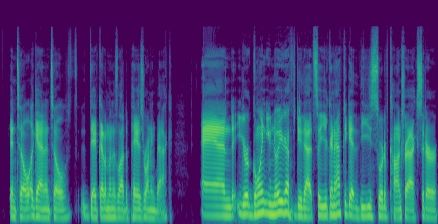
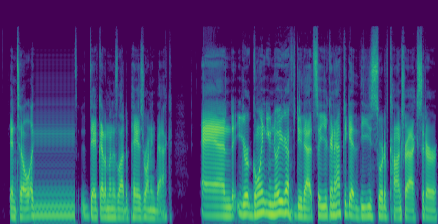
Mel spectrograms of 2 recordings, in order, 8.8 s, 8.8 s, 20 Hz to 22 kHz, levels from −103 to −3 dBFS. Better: first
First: none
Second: audio freezing; at 0.5 s for 1 s

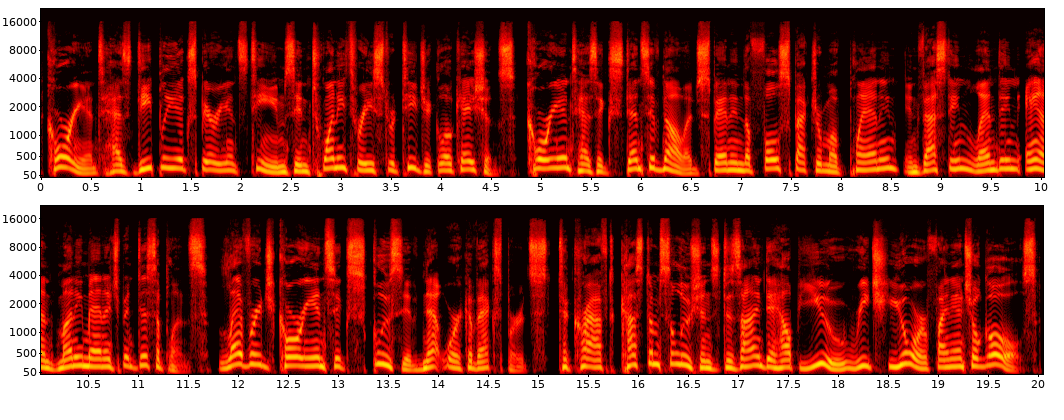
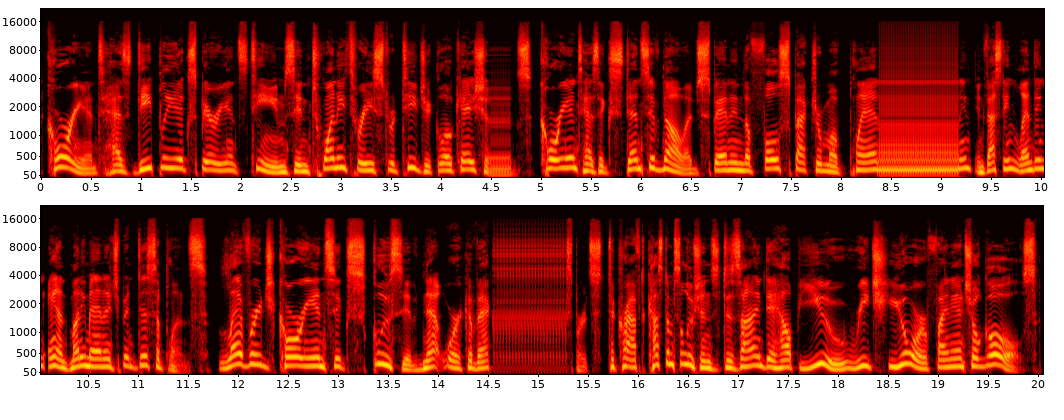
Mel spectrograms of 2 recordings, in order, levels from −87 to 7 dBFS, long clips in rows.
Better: first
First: none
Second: audio freezing; at 4.5 s, at 8.5 s for 1 s and at 15 s for 0.5 s

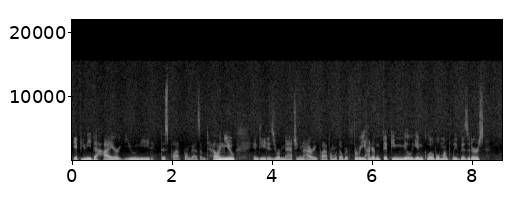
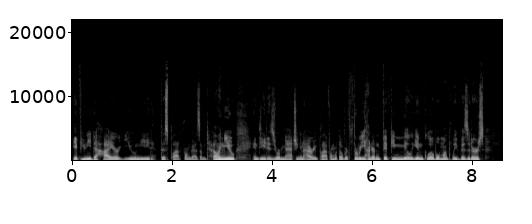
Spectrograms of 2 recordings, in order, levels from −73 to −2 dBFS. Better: second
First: hiss; noticeable; throughout; 15 dB below the speech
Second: none

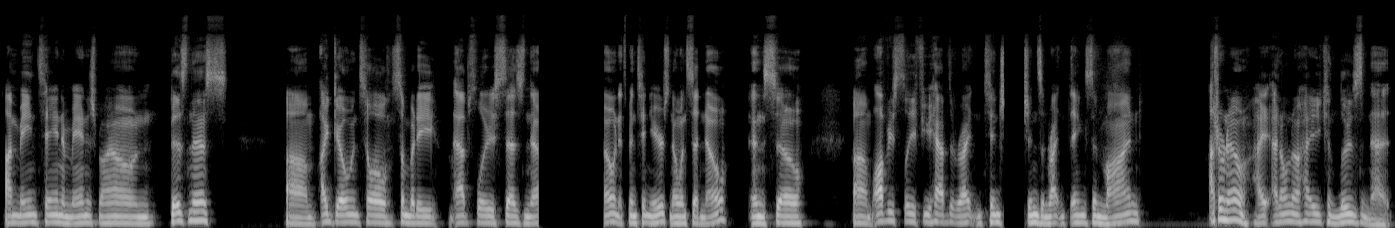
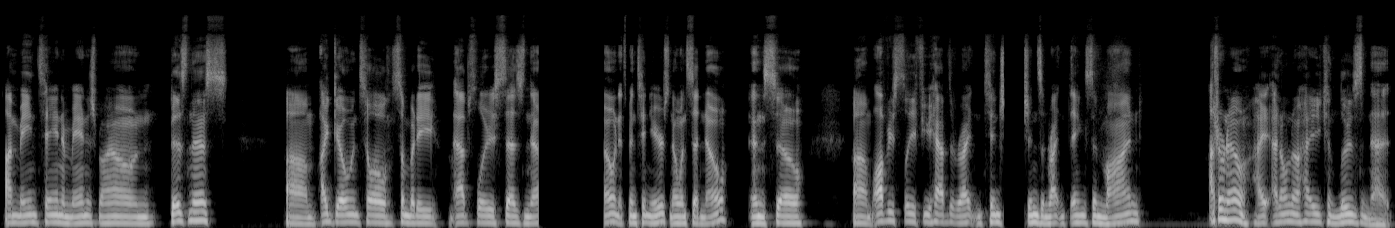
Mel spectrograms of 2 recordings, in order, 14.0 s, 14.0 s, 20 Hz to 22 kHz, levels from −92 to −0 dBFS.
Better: neither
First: audio freezing; at 5.5 s for 0.5 s and at 10 s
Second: audio freezing; at 5.5 s for 0.5 s and at 10 s

